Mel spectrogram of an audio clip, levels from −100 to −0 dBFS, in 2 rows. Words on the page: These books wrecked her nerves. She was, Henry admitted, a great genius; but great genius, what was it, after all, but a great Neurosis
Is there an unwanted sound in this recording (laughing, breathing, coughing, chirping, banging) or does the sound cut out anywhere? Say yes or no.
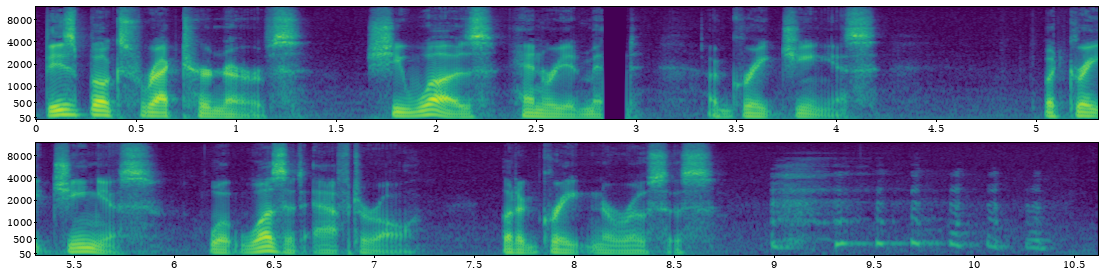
yes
